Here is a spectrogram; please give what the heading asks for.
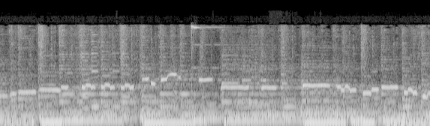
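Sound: human whistling a tune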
